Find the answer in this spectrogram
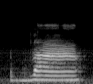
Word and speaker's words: vin: for you girls is anytime you have in French IN, it's pronounced un, so vin. I saw it somewhere else in here, divin at the end, that rhymes. So don't pronounce it as in or in, it's un.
